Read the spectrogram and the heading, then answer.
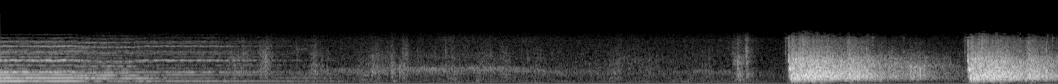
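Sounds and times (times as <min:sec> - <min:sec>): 
gunshots while hunting an antlered animal: 0:07.9 - 0:10.5.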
